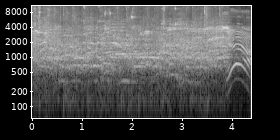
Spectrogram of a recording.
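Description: Indoor volleyball rally: a few sharp knocks of the ball being struck and bouncing, over the steady din of many voices and shouts in a large hall.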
